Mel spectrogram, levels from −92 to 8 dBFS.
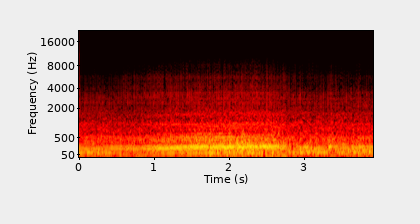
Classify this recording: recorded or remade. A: remade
